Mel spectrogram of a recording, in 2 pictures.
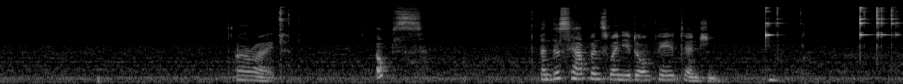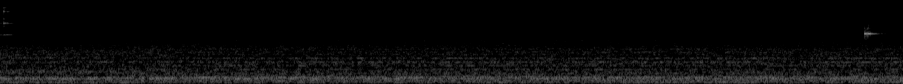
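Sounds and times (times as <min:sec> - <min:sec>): light glass clinks: 0:07.7 - 0:08.0, 0:08.6 - 0:09.2.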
